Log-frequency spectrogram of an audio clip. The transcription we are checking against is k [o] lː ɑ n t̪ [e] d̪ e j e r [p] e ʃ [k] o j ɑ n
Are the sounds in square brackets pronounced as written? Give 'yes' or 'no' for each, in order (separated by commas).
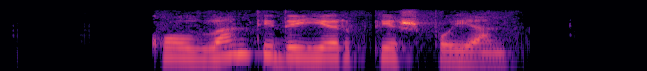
yes, no, yes, no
